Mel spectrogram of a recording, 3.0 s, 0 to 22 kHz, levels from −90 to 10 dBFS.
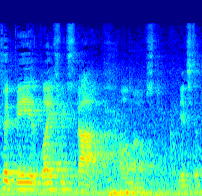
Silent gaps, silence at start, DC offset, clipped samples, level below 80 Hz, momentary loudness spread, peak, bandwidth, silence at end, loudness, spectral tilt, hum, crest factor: none; 0 s; under 0.1%; under 0.1%; -32 dBFS; 13 LU; -6 dBFS; 13.5 kHz; 0 s; -24 LUFS; -6 dB/octave; none; 16 dB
